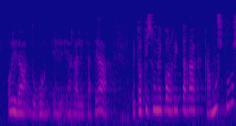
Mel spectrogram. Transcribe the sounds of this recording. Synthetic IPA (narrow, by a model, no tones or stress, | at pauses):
o̞ɾiðaðuɣ̞unere̞alit̪at̪e̞a | e̞t̪o̞ɾkisune̞ko̞e̞rit̪arakːamust̪us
